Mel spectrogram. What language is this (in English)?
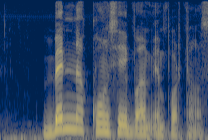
Wolof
